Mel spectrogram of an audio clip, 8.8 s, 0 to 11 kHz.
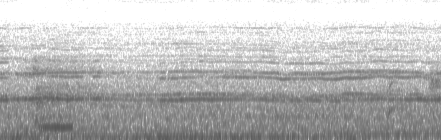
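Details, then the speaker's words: Diatone R249+ HD 2-inch FPV micro quad with SPC Maker camera: steady high-pitched hum through slow flight, no extra vibration; motors sound good though HD video shows slight jello. "But as you know, for the SPC Maker Key 1, the result is not yet perfect, even if the motor sounds good. So I mean, what I didn't hear any extra vibration"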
